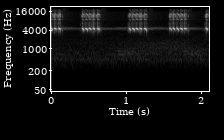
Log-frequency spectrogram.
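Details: Four quick cricket chirps, each a tight cluster of four or five high pulses, separated by short silences.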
